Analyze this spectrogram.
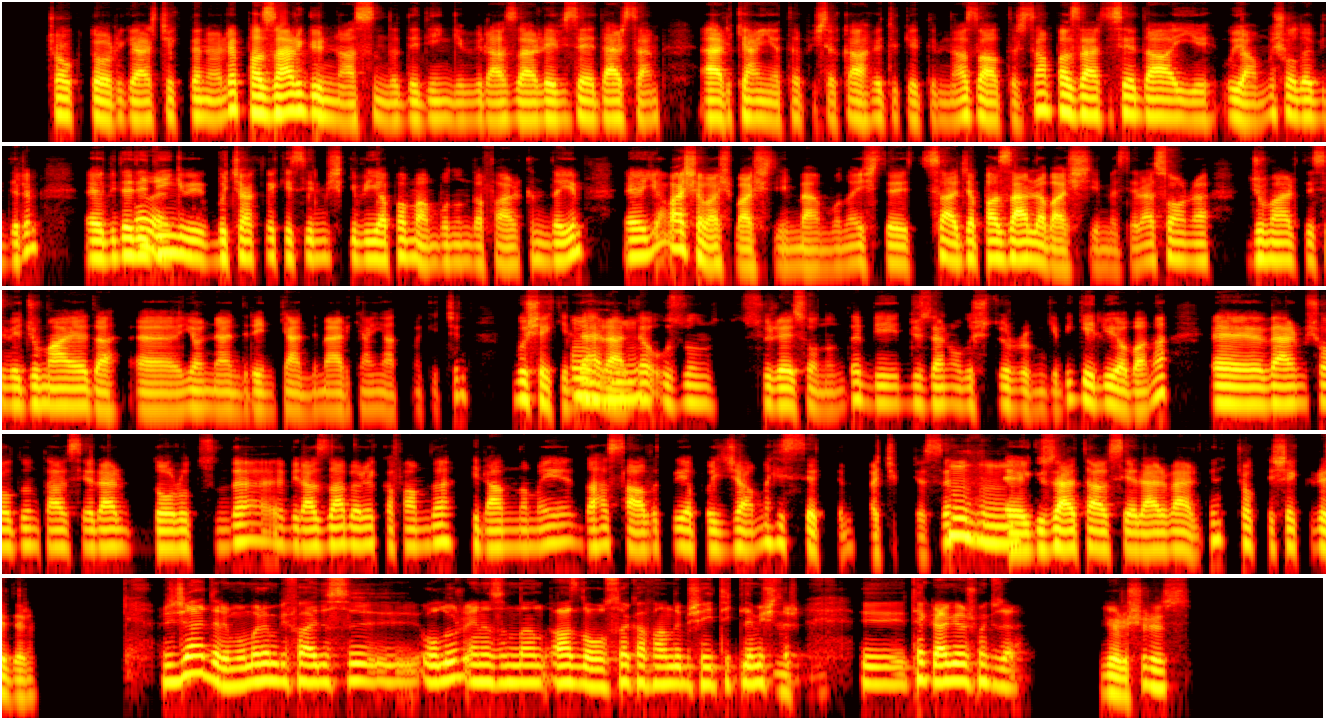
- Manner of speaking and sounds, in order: none
- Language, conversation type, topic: Turkish, advice, Hafta içi erken yatıp hafta sonu geç yatmamın uyku düzenimi bozması normal mi?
